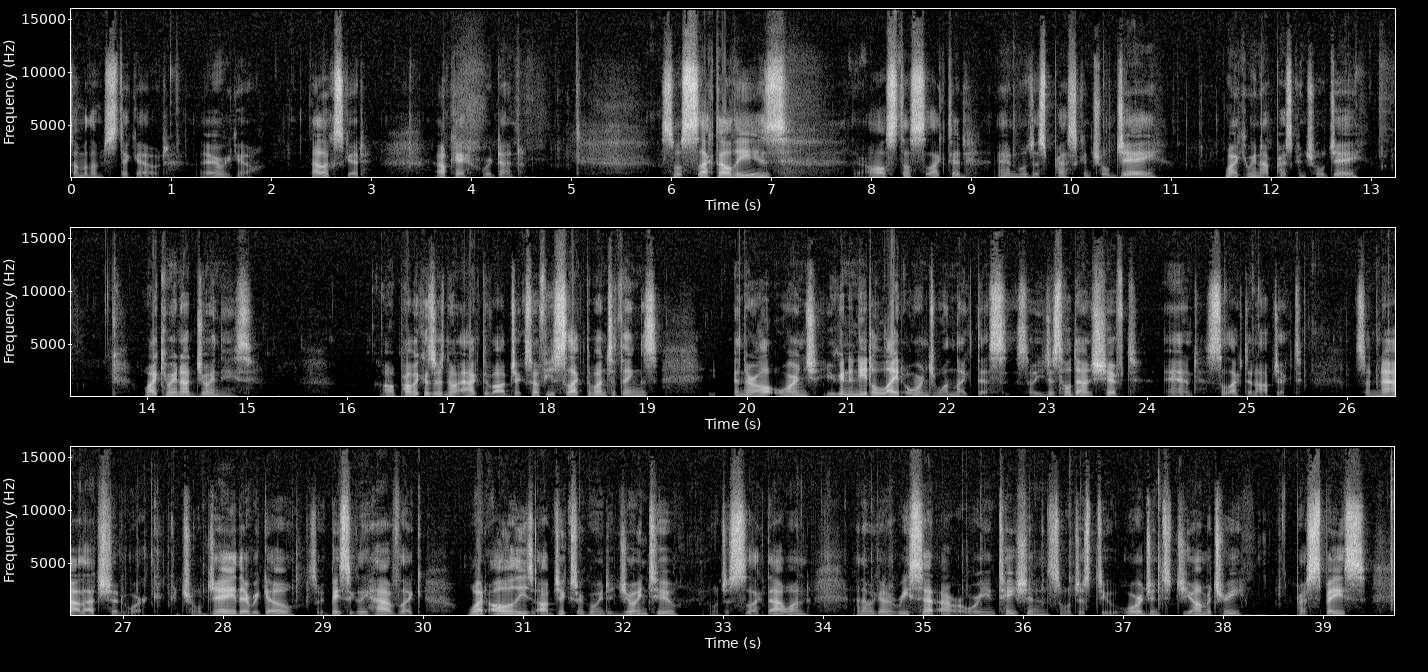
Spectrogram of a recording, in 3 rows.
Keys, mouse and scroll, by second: 1.6-3.4 middle drag, 3.4 Tab, 4.5 Tab, 5.1-5.7 middle drag, 5.7-6.2 scroll down 1, 6.2-7.1 middle drag, 7.1-7.6 scroll down 3, 7.6-11.5 middle drag, 11.5 right click, 13.0-16.5 middle drag, 16.5 shift+right click, 17.1-17.9 scroll up 4, 17.9-20.4 middle drag, 20.4-20.7 scroll up 2, 20.7-21.2 shift+middle drag, 21.3 scroll up 2, 21.5-23.5 shift+middle drag, 23.5 shift+right click, 25.1-25.6 shift+right drag, 25.6-26.0 scroll down 5, 26.0-26.5 shift+middle drag, 27.1 ctrl+j, 27.9 middle click, 28.7 KP_1, 32.6-33.4 scroll up 3, 33.4-33.8 shift+middle drag, 33.8 scroll down 1, 37.3 space.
